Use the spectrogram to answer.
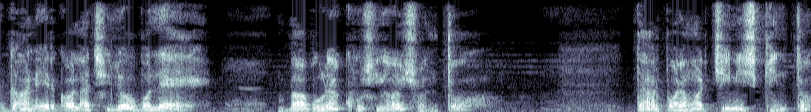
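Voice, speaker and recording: Quiet and raspy, a man uses a put-on character voice at a medium pitch and a very slow pace. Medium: read story.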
